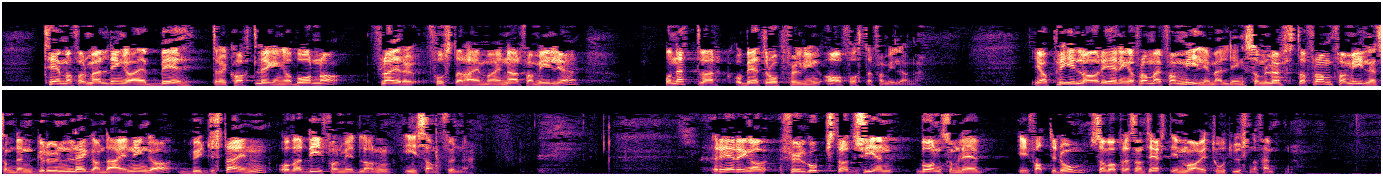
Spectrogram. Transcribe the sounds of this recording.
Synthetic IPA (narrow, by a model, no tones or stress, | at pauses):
t̪ʰeːmɑfɔɾmɛld̪ɪŋɑɛbeːt̪ɾəkʰɑɾt̪lɛɡɪŋɑʋboːɾnɑ | flæɪɾəfʊst̪əɾhæɪmɑɪnæːɾfɑmiːlɪə | oːnɛt̪ʋæɾkʰoːbeːt̪ɾəɔpfœlɡɪŋɑʋfɔst̪əɾfɑmḭːlɪɑ̰nə̰ | ʔḭːɑpʰɾiːlɑɾɛjeːɾɪŋɡɑfɾɑmæɪfɑmiːlɪəmɛld̪ɪŋsɔmlœft̪ɑɾfɾɑmfɑmiːlɪənsɔmd̪ɛnɡɾʉnlɛɡɑnd̪əæɪnɪŋɡɑbʏd͡ʒəst̪æɪnn̩ʔo̰ːʋæɖiːfɔɾmɪd̪lɑɾn̩ʔiːsɑmfʉnʔə̰ | ɾɛjeːɾɪŋɑfʉlɡʊpst̪ɾɑt̪ɛʂiːənbɔɾnsɔmleːʋ | ifɑt̪ːɪd̪ʊmsɔmʋɑːɾpʰɾɛsɛnt̪ʰeːɾt̪iːmɑɪt̪ʰuːt̪ʰʉːsn̩oːfɛmt̪n̩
